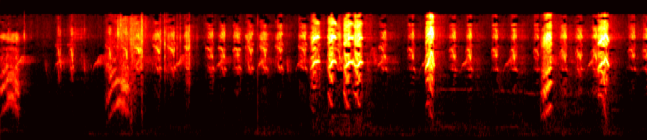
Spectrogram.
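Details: Common myna chick fed rice by its mother: quick series of sharp high clicking chirps, about four a second, broken by louder harsh squawks and downward whistles.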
